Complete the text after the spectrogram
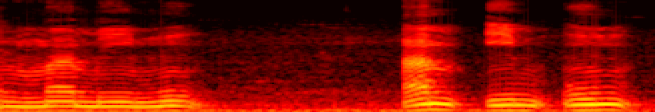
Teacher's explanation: تو آپ نے نوٹ کر لیا ہے کہ میم میں جو ہے نا ہونٹوں کا جو خشکی والا حصہ ہے وہ آپس میں لگ رہا ہے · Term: اطباق شفتین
